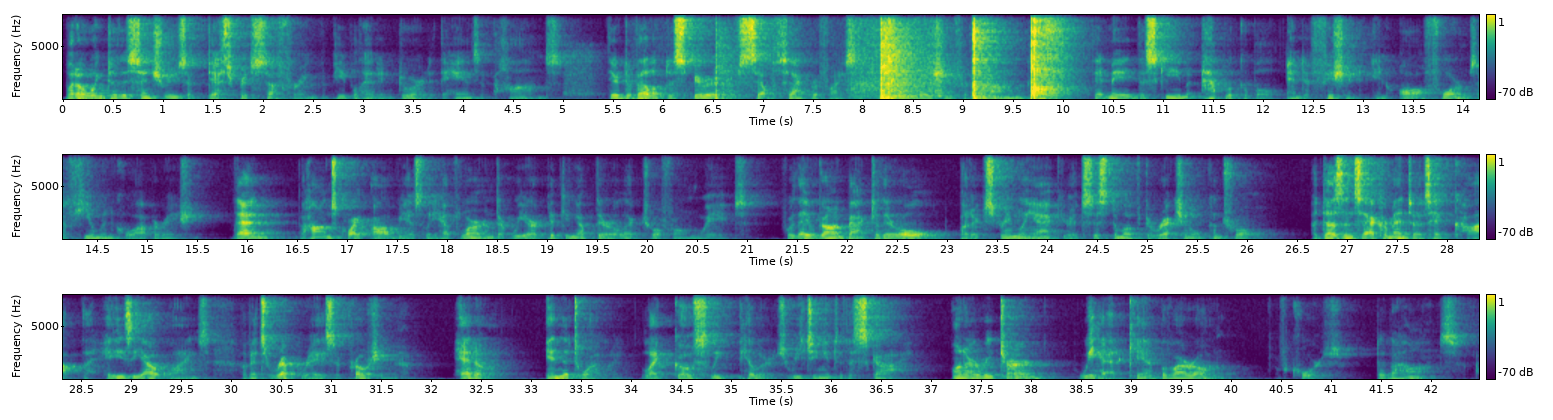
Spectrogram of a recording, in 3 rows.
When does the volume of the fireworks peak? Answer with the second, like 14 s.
8 s.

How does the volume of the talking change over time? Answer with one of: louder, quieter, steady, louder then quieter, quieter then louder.
steady.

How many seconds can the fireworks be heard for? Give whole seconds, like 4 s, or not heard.
5 s.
